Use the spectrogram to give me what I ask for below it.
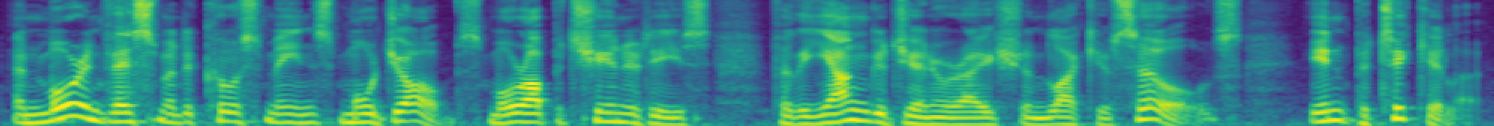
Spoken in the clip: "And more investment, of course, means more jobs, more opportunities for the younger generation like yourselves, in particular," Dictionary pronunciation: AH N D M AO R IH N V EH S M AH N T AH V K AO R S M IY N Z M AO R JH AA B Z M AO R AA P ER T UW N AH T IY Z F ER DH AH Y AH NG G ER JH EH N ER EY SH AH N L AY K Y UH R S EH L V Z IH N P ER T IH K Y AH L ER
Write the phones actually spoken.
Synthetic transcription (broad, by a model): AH N M AO R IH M V EH S M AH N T AH V K AO R S M IY N Z M AO R JH AA B Z M AO R AA P ER T UW N AH T IY Z F ER DH AH Y AH NG G ER JH EH N ER EY SH AH N L AY K Y UH R S EH L V Z IH N P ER T IH K Y L ER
